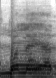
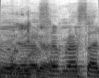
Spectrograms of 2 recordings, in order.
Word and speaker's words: Boleigha: Save for the pronunciation of the Boleigha. It's Boleigha, not Boleigha. The G is usually silent.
